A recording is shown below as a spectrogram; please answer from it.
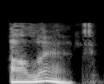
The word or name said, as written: alette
